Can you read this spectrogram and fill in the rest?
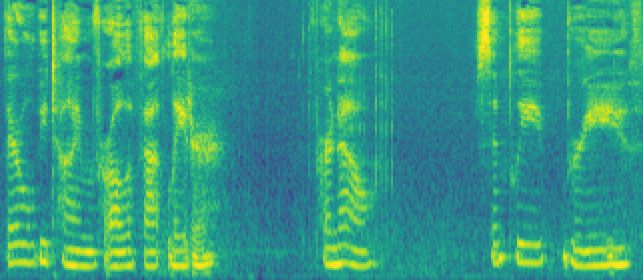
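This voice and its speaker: A woman guides a meditation in a hushed, partly whispered voice, drawing every phrase out very slowly. Her pitch sits mid-range for a woman. A faint ambient hiss lies under the recording. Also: steady tone. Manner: soft, slow, often whispered.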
